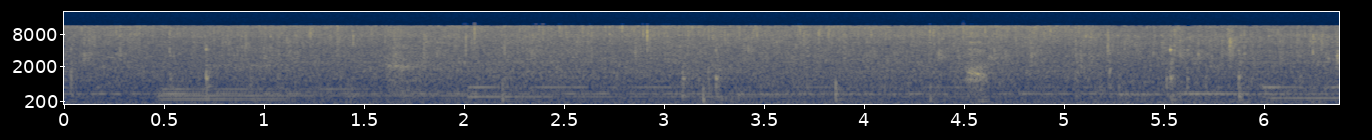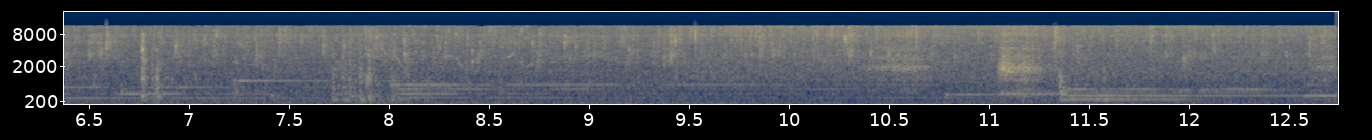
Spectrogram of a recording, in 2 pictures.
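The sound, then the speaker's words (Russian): Rain falls onto a surface in a steady hiss, with scattered louder drops and soft sustained musical tones sounding over the continuous downpour. “Дождь какой-то горячий.”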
